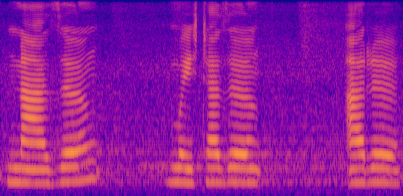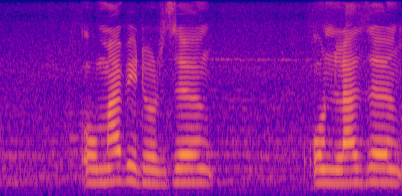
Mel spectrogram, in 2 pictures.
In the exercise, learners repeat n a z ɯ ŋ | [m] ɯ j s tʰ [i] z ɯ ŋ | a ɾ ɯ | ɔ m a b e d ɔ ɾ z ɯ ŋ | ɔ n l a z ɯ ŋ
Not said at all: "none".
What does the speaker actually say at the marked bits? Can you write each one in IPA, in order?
m, a

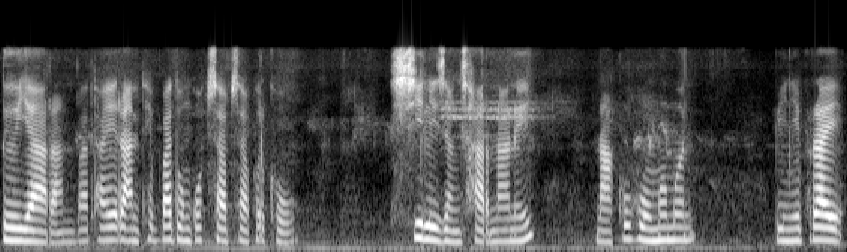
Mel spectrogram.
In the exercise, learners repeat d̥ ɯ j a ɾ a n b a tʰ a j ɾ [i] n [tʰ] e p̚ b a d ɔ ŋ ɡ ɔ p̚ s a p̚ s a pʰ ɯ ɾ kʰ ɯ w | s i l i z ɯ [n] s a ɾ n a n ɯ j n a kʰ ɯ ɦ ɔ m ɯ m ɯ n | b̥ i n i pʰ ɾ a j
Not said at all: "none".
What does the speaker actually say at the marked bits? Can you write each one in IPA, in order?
a, tʰ, ŋ

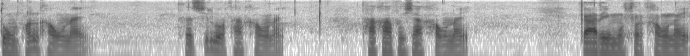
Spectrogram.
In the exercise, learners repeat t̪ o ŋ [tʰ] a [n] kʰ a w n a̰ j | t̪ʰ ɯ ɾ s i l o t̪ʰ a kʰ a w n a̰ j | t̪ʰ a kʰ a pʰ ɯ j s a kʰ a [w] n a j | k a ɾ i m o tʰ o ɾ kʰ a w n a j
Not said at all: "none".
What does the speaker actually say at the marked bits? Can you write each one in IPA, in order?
pʰ, ŋ, w

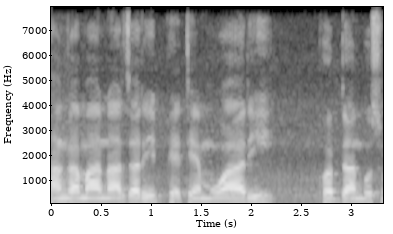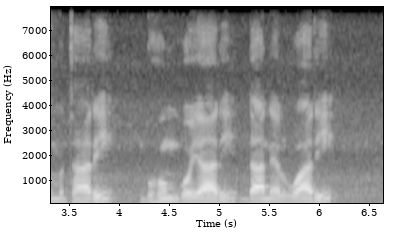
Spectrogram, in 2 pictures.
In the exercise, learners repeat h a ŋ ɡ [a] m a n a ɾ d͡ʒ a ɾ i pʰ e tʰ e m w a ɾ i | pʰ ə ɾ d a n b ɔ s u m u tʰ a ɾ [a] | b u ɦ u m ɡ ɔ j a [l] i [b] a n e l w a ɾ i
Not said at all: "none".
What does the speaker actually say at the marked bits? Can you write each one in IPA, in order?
a, i, ɾ, d

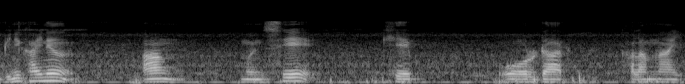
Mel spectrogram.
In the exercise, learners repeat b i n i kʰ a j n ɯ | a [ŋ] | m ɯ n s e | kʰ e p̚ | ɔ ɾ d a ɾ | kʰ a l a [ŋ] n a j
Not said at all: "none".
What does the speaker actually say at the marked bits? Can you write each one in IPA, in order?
ŋ, m

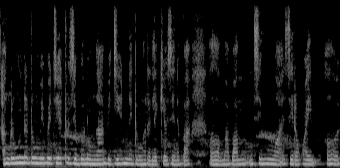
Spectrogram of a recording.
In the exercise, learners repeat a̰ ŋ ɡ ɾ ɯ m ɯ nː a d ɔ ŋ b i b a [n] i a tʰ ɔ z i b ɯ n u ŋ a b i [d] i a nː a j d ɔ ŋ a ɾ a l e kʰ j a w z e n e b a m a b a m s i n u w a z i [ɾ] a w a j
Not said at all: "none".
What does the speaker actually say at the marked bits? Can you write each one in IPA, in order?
d, d, ɾ

